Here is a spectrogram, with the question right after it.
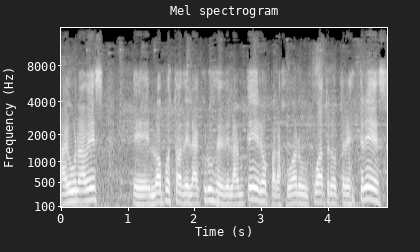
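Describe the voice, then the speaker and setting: A man with a Rioplatense accent speaks at a fairly high pitch with ordinary pitch variation. Noticeable background noise sits behind him. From Argentina. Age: 50s. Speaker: football journalist. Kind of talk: interview.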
